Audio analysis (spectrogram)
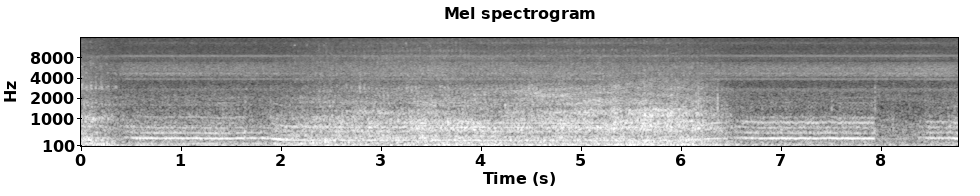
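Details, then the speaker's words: Accurascale Class 60 model locomotive, final demonstration after the fix: faint steady motor whir at even pitch, no squeak or chatter; the out-of-box squeak is solved and it runs in complete silence. "So now it runs in complete silence."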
